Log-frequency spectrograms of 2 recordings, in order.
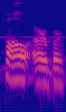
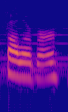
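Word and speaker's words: Fallarbor: I pronounced it as Fall Arbor for years. It's Fallerber.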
